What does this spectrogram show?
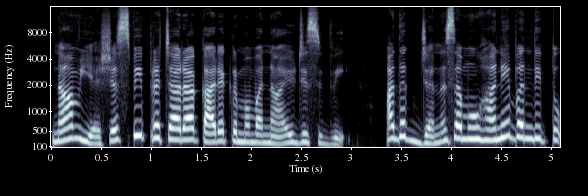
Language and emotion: Kannada, happy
